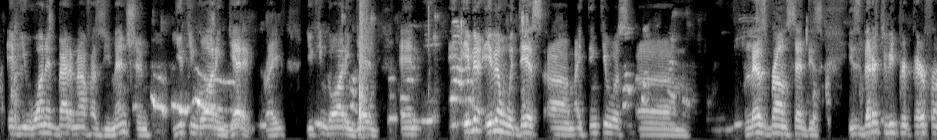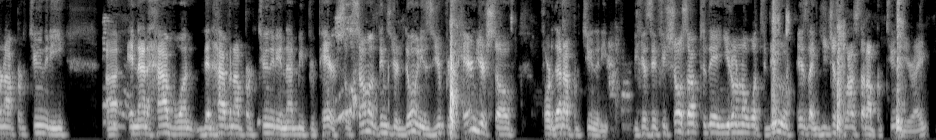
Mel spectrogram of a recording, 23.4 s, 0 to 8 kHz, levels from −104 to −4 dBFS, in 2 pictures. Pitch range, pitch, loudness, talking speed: 130-175 Hz, 155 Hz, -25 LUFS, 245 wpm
